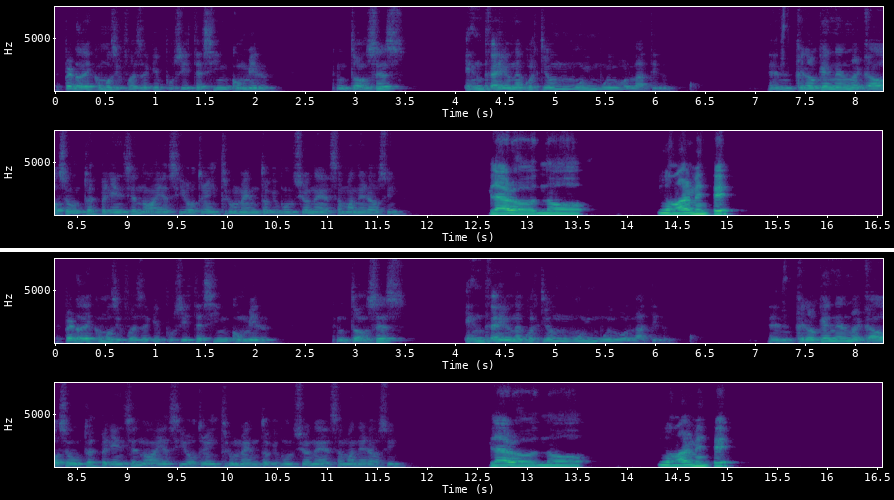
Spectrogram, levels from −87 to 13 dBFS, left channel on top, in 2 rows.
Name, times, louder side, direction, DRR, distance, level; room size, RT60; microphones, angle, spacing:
voice 1, 0.0-2.2 2.8-3.5 4.1-6.2 7.1-11.8, right 1 dB, 15° left, 1.9 m, -40 dB
voice 2, 12.6-13.5 14.3-15.0, left 4 dB, 65° left, 0.4 m, -26 dB
4.3 x 2.5 x 4.4 m
head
